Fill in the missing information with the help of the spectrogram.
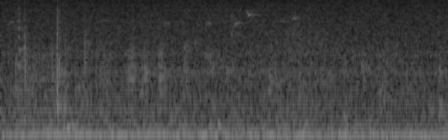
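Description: A few sharp clicks and taps from small birds landing and pecking at wire suet cages on a metal feeder rack, the loudest about half a second in, over a low steady hum.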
